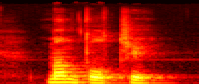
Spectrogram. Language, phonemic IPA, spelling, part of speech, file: Dutch, /ˈmɑntəlcə/, manteltje, noun, Nl-manteltje.ogg
- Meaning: diminutive of mantel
